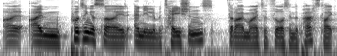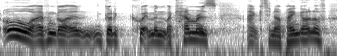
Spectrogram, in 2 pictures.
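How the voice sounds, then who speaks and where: A young man records a casual solo audio diary in a middle-pitched voice. He rambles along informally and self-deprecatingly, swearing a little as he goes. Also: fairly quick. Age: young adult. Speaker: vlogger. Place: indoor university communal area at night.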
